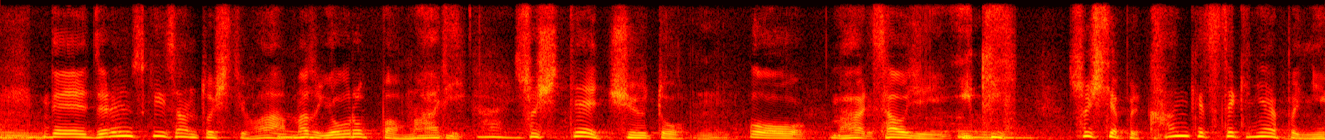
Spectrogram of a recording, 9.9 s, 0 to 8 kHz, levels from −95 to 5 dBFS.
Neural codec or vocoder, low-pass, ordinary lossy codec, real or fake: codec, 16 kHz, 6 kbps, DAC; none; none; fake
